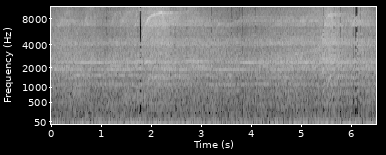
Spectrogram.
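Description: Electric motors of radio-controlled drift cars whining as they run, the whine climbing in pitch and levelling off twice as the cars accelerate, about two seconds in and again over five seconds in.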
